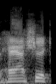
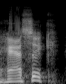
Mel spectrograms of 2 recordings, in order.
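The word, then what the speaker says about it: Hasek: Hashik and Hassik. I was thinking Hashik, but Okay. I don't have a firm stance on that one. It's close enough to the same. I say Hashik. Me too. Always have.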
